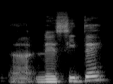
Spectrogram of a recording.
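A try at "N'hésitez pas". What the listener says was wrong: নে, single S মাঝে আছে, তাহলে জ্বর মতো শোনা হবে, তাই না? নেজিতে, হ্যাঁ, নেজিতে।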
